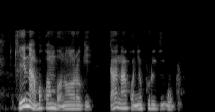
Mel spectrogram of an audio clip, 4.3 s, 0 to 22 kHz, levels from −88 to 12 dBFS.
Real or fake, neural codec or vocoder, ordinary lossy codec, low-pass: fake; autoencoder, 48 kHz, 128 numbers a frame, DAC-VAE, trained on Japanese speech; none; 7.2 kHz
